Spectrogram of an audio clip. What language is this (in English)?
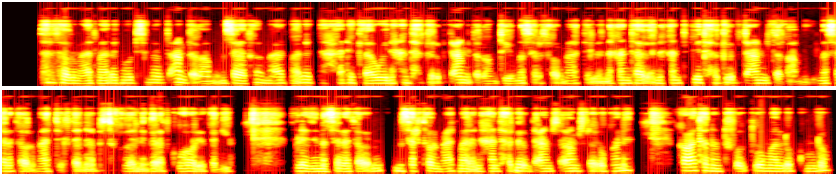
Tigrinya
